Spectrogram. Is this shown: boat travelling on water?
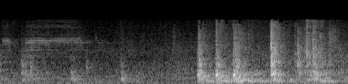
no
